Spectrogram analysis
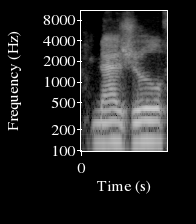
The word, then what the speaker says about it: Nazxul: Well, I mean, I always plug my buddies in Nazul from Australia. Oh, yes. That is spelled Nazxul.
